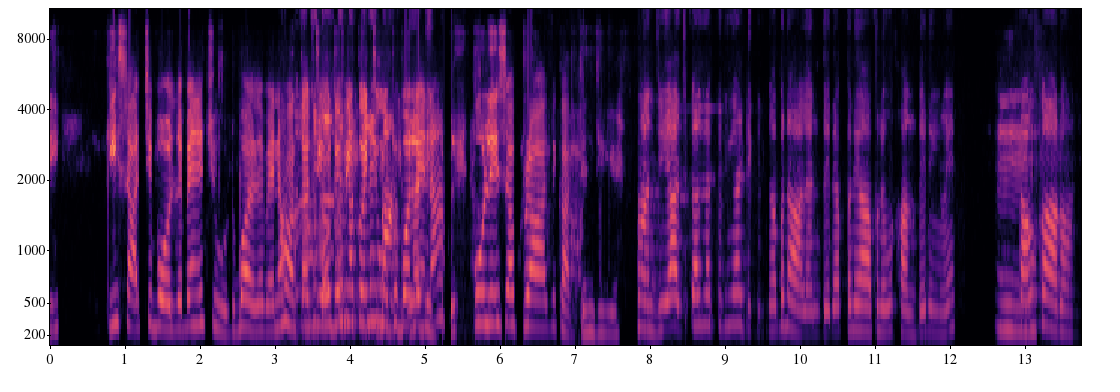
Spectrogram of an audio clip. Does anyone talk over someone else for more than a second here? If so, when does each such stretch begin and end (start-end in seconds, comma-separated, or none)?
3.1-5.2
